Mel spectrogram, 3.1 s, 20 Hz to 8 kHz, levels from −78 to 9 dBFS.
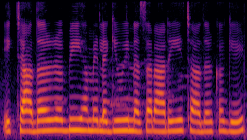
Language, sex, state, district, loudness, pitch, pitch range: Hindi, female, Madhya Pradesh, Bhopal, -16 LUFS, 215 Hz, 210-225 Hz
